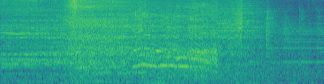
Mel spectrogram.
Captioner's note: growling; Keith screaming; upbeat music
